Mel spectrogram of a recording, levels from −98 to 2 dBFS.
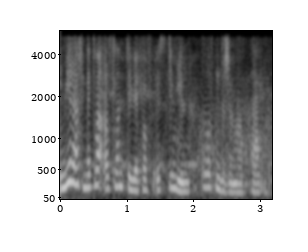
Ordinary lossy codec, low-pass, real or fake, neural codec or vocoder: Opus, 64 kbps; 5.4 kHz; fake; codec, 16 kHz, 2 kbps, FreqCodec, smaller model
